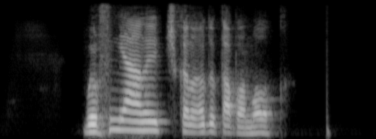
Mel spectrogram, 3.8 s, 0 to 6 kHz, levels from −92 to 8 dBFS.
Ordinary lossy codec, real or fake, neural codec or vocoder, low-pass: AAC, 48 kbps; fake; codec, 16 kHz, 0.5 kbps, X-Codec, HuBERT features, trained on general audio; 5.4 kHz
